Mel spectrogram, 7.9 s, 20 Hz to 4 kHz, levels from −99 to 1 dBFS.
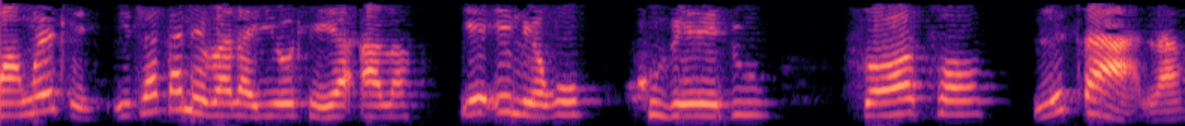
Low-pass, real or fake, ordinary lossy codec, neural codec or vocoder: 3.6 kHz; fake; MP3, 24 kbps; codec, 16 kHz, 8 kbps, FreqCodec, larger model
